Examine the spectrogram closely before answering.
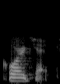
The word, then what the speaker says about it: gorget: So this part of his neck is called his gorget. Gorget. That's how I read that you're supposed to pronounce it.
